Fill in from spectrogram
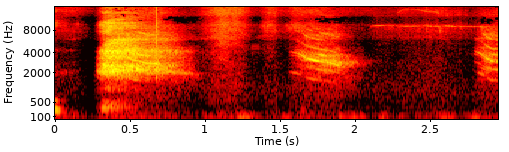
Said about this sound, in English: Oh, look. There's so many birds up here in the trees. Hi, birdie.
